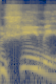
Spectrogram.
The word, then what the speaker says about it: Buscemi: Buscemi. That's it. No. Bushimi. Bruschetta. Machete. Garbanzo bread. Garbanzo. Parmigiano. Parmesan. Oregano. Rosemary. Gabagool. Gabba Gabba. Give me the gabagool. Steve Yes. Buscemi.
